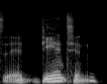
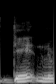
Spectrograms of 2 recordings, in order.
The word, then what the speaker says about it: Danton: I have oh it's Danton Lynn the son of former NFL head coach Anthony Lynn who chose this name to rhyme with Canton it's Danton rhymes with Canton uh 35th in FBI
